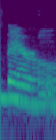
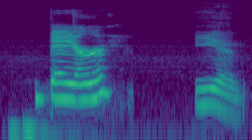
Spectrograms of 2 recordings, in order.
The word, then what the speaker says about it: Barian: So bear, like a roar, like a bear, roar. Bear. Ian. Oh.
